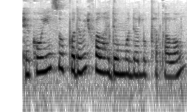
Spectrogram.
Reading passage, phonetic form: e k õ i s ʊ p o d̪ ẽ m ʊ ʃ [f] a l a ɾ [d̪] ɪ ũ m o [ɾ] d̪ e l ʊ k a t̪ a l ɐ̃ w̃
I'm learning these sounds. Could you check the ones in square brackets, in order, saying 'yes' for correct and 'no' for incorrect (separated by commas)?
yes, yes, no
